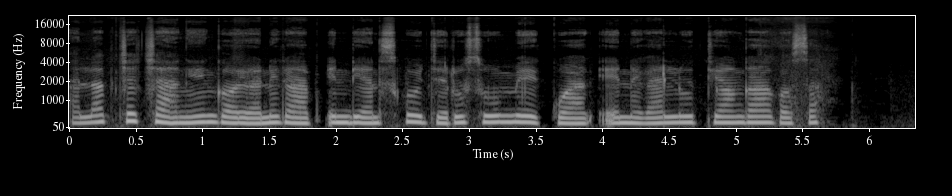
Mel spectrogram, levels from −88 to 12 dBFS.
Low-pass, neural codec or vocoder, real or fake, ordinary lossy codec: none; vocoder, 44.1 kHz, 128 mel bands every 512 samples, BigVGAN v2; fake; none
